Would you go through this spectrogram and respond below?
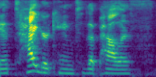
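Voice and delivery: plain reading voice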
